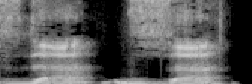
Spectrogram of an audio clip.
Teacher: dia tipis dan tidak memiliki sifat hams ya jadi udara yang keluar itu sangat-sangat sangat-sangat tipis sangat sedikita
